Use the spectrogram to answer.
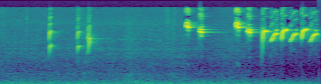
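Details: Goldfinch song building from a few spaced, high chirps into a fast, jingling series of bright repeated notes.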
